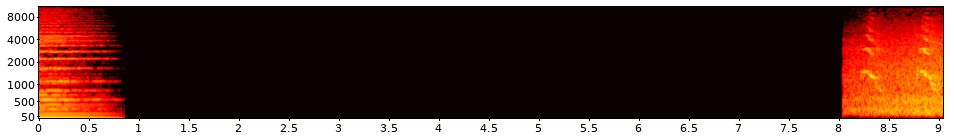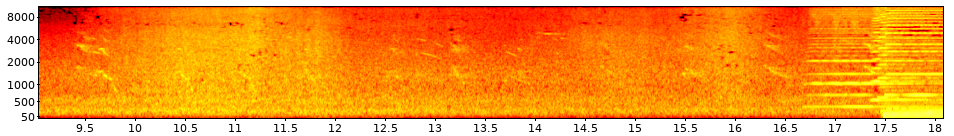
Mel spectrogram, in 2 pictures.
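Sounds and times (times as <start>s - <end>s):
chirping bird calls: 8.1s - 17.4s
ocean surf washing in: 8.1s - 17.6s.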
